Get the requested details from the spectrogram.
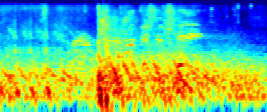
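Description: Sparks crackle from a blaster hit.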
